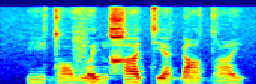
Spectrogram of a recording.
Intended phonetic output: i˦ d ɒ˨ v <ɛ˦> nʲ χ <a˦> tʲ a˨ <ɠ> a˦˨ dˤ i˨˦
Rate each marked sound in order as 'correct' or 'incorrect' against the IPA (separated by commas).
incorrect, correct, correct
